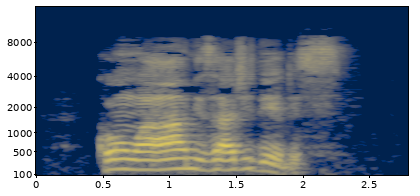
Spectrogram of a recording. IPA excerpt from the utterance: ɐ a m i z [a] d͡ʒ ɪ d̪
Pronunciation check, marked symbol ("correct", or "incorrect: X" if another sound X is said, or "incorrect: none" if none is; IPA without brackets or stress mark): correct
